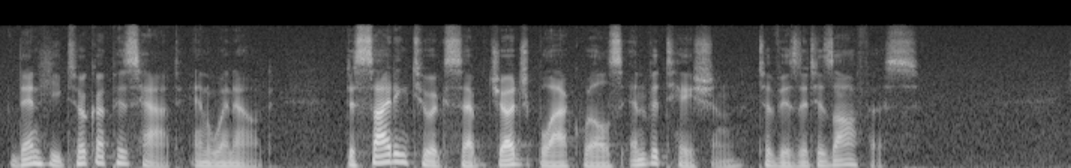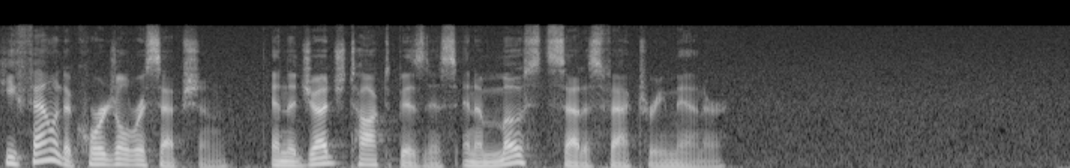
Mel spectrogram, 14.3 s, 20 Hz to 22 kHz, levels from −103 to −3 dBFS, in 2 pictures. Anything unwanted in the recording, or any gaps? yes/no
no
